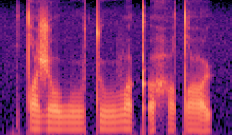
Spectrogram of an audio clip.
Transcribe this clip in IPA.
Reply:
tˤ ʉ ʒ o w u t u β ʌ kʼ ʌ h ʌ tˤ ʉ

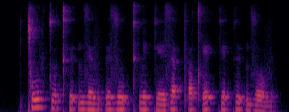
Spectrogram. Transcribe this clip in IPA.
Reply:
ǀ u v tʷ ɐ kʰ ɨ ʔ n z ɘ v ʔ ɨ z u ʔ kʰ l i k e z ɐ ʔ pʼ ɔ tʼ e ʔ k e k ɨ ʔ n z o v

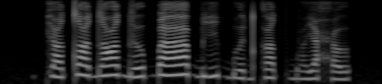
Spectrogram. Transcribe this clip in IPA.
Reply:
k i˨˩˦ tˤ ɤ˥˧ d ɑ˦˥ d ɤ˨˦ ɓ a˦˥ ɓ i˨˦ ɓ ʊ˩ d k ɤ˨˦ tˤ bʱ i˩ ħ ʊ˩

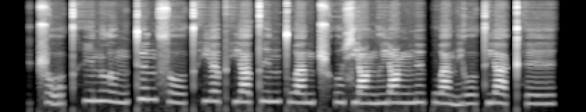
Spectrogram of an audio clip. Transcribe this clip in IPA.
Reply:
ʈ͡ʂ o̰˨˩ ʊ̯ t̪ʰ i˦ n l ʊ˨˦ ŋ t̪ y˦ n s o˨˦ ʊ̯ t̪ʰ j ɛ˥˨ pʰ j ä˦ t̪ i˦ n t̪ w a˦ n ʈ͡ʂʰ u˦ ɕ j ɑ˦ ŋ l j ɑ˦ ŋ n̪ y˦ p w ä˥˨ n̪ j o˦ ʊ̯ t̪ j ä˥˨ kʰ e˦ ɪ̯

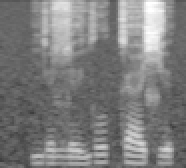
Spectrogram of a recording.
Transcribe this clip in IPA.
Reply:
j ɪ ɮ ɪ j ʊː k æ ɕ ɪ

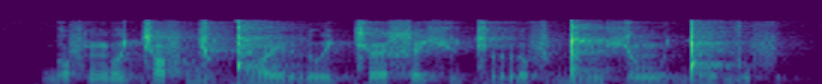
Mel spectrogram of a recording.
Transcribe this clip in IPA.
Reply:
ɡ ɔ f ŋ o c ɒ f ɟ o ɡ͡ǃ ɒ ɪ̯ r u ɪ̯ c ə ɬ ə ç o c r o f ɡ͡ǃ u ç ɒ ŋ o ɡ͡ǃ ə ɪ̯ ɡ u f

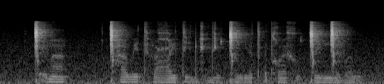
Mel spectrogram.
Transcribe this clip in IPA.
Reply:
ǀ ɛ̰ v ã | ǀʰ a w e tʰ ʌ ʕ e t i d ɡ ḛ d i w ɡ͡ǀ ʌ w ɾ i ɐ̯ tʼ ʌ d χ o ɐ̯ x ṵ ǀ e ŋ͡ǀ ɛ v ʌ w

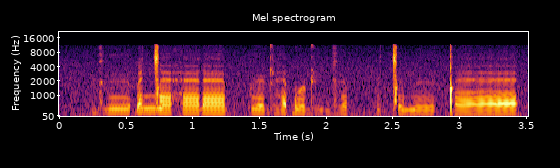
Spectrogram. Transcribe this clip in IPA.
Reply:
ɡʱ ɨː ɓ ɛ ŋ͡ǀ ɛː h ɛː ɾ ɛː pː ɨː ɖʱ ɛ ɓ u ɖʱ i ɡʱ ɘ pː ɨ ǀ ɨ m ɨː ǃ ɛː

